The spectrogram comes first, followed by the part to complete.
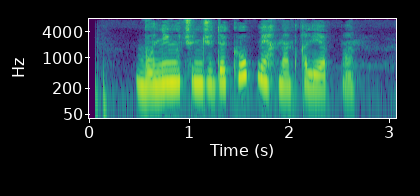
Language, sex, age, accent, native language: Uzbek, female, 18-24, Farg'ona, Uzbek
